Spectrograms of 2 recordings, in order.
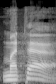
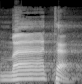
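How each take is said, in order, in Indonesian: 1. Vokal kedua panjang, yang pertama pendek. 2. Vokal pertama panjang, yang kedua pendek. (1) "Ta yang panjang" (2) "ma yang panjang, ta yang pendek"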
